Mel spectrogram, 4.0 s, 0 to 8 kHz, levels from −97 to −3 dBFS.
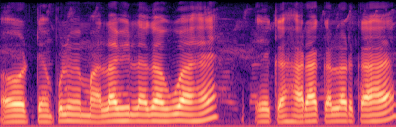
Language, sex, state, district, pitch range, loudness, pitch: Hindi, male, Bihar, West Champaran, 140-155 Hz, -15 LUFS, 150 Hz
